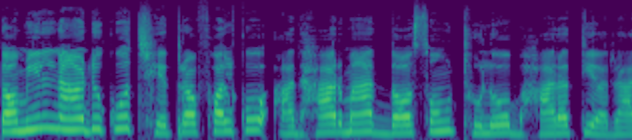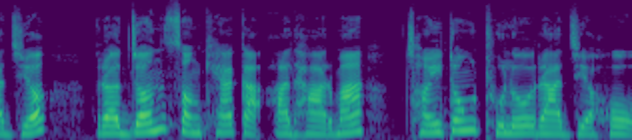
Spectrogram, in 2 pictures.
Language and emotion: Nepali, neutral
